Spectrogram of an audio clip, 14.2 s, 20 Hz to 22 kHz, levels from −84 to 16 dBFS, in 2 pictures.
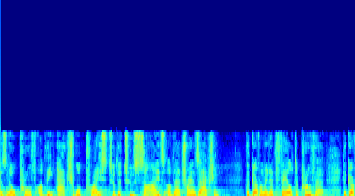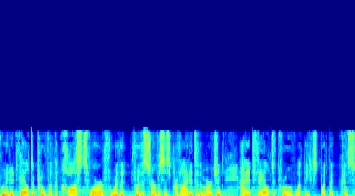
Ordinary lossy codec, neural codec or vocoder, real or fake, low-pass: AAC, 32 kbps; none; real; 7.2 kHz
